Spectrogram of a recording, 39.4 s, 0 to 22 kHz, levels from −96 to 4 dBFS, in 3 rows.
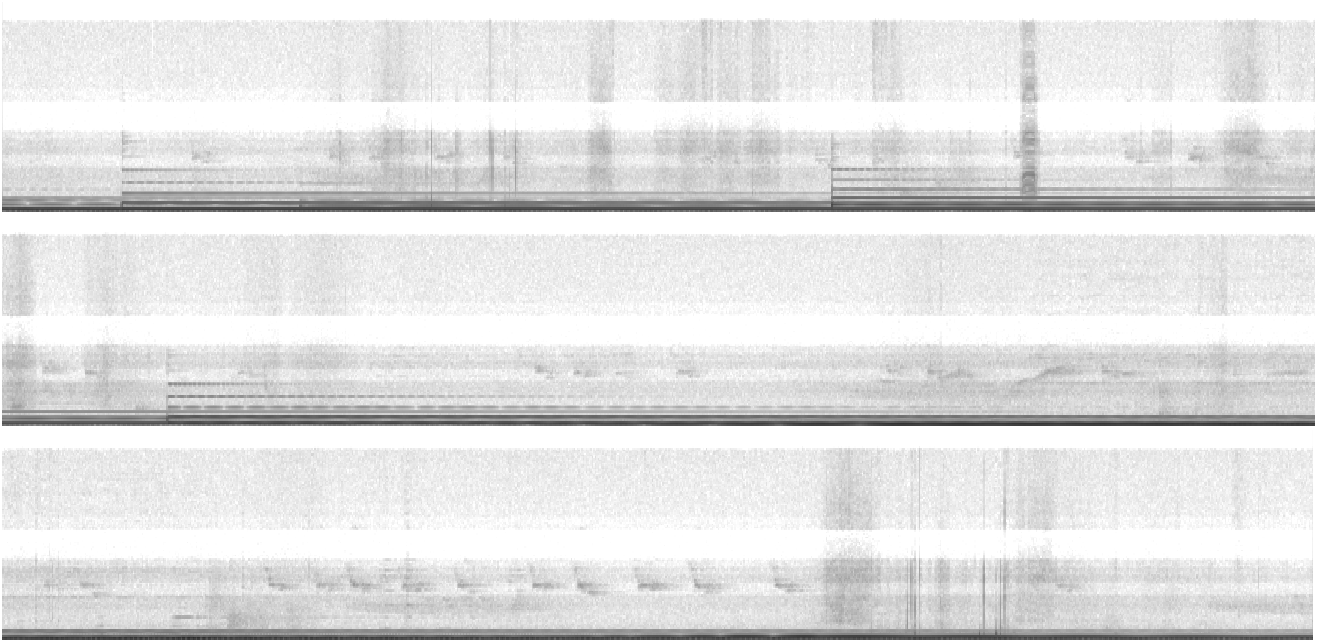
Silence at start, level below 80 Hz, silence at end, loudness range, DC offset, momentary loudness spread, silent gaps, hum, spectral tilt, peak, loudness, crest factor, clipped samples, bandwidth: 0 s; -70 dBFS; 0 s; 8 LU; under 0.1%; 8 LU; none; none; -7.5 dB/octave; -10 dBFS; -25 LUFS; 14 dB; under 0.1%; 6.6 kHz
